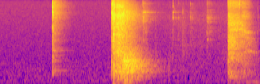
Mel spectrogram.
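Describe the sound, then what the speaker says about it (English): An arrow shot from a Mathews Lift compound bow into a block target produces three sharp, close percussive cracks. The middle one is the loudest and fades with a short decay, and no one speaks. "I just shot, I believe it was this one, through the block target. It buried up in the block target"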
